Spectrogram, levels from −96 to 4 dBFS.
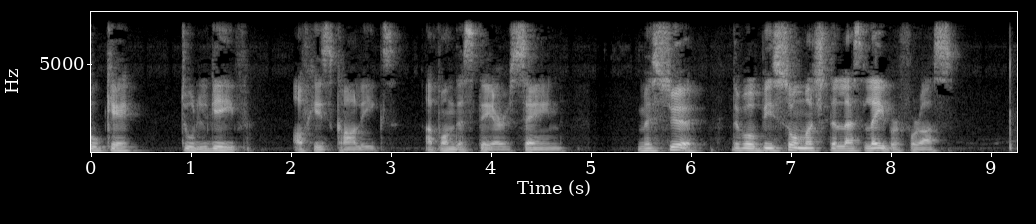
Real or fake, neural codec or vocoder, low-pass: real; none; 7.2 kHz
